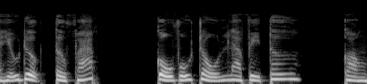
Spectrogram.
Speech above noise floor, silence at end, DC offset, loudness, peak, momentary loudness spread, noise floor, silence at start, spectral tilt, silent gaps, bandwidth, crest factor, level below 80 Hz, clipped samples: over 73 dB; 0 s; under 0.1%; -18 LUFS; -2 dBFS; 11 LU; under -90 dBFS; 0 s; -7.5 dB/octave; 0.46-0.53 s, 1.02-1.54 s, 3.05-3.37 s; 11 kHz; 16 dB; -40 dBFS; under 0.1%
